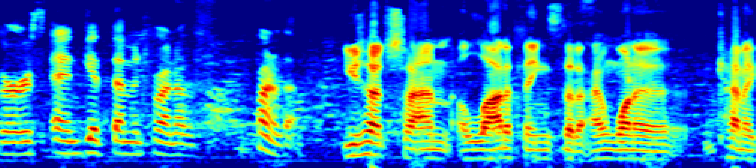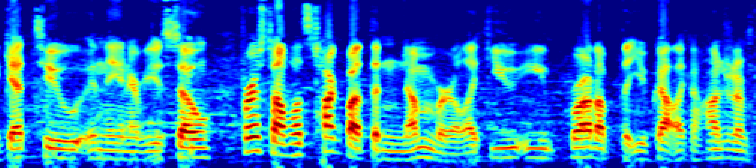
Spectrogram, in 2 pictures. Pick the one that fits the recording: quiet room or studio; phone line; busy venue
busy venue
